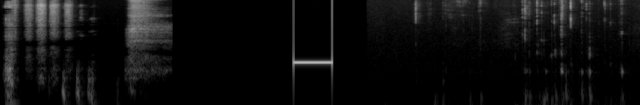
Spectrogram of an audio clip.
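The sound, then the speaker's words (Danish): A call cuts out: rustling and clicky handling noise, then silence broken by a single steady busy-signal beep, followed by low rumbling line noise and scattered clicks. “du røg, skriver han.”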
